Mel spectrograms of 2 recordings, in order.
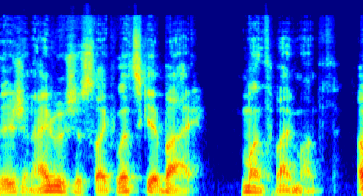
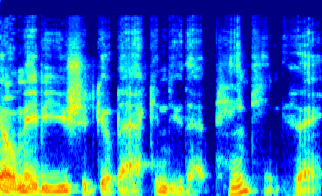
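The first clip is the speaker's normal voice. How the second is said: mock talking down, condescending and patronising tone; 6 dB quieter than usual. Retelling what the new bank president said at the firing: imitating a condescending tone. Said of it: "real condescending".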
